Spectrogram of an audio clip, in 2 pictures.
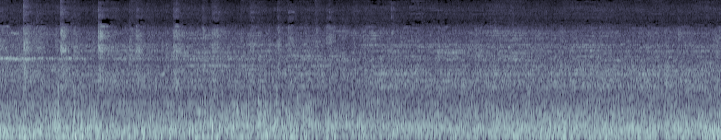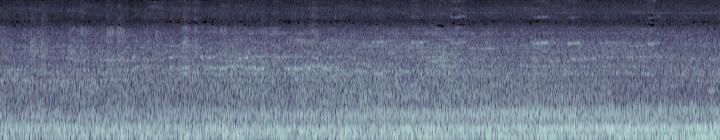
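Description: Passenger train coaches rolling past on the rails, their wheels clicking rhythmically over the rail joints at first, then settling into a steady rumble. The rolling noise grows louder again over the last few seconds.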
